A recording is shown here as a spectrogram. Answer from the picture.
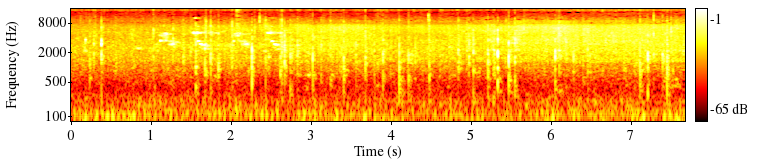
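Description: Heavy rain falling steadily, with nearby drops ticking irregularly and a few faint high chirps about two seconds in.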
